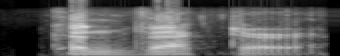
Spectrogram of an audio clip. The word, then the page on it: convector: American English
